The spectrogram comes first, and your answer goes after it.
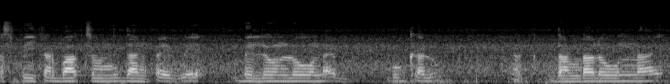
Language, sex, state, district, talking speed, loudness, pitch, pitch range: Telugu, male, Telangana, Mahabubabad, 80 wpm, -21 LUFS, 150 Hz, 145-150 Hz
